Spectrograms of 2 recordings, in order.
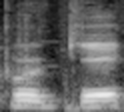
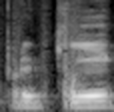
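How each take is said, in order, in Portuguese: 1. O R tem o som do interior. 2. O R tem o som da cidade de São Paulo. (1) "que é o R interiorano, que é o que eu uso" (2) "com R paulistano"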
